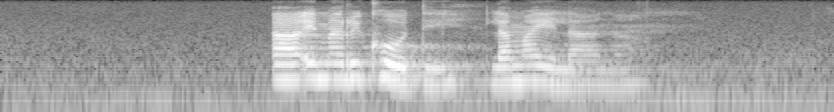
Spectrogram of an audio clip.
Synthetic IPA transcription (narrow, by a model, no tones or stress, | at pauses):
aɛmarɛkʰod̥ʱilamajɛlaːna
